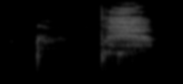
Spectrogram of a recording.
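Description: A breathy sniff: a short soft intake followed by a longer, sharper hiss of air drawn through the nose, heard alone without speech.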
